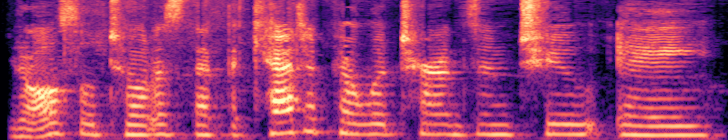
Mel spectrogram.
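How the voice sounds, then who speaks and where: A woman's voice: medium pitch, flat delivery, rough recording. Encouraging woman reading a story aloud. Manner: warm, encouraging, slows and stretches words when reading. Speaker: school district host reading to children. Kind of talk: read-aloud lesson and chat.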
